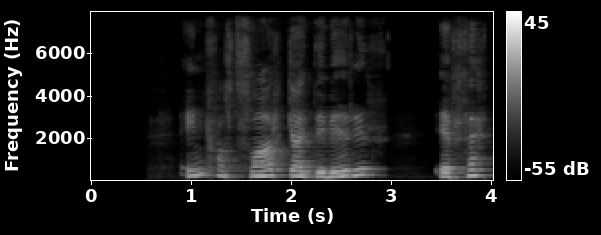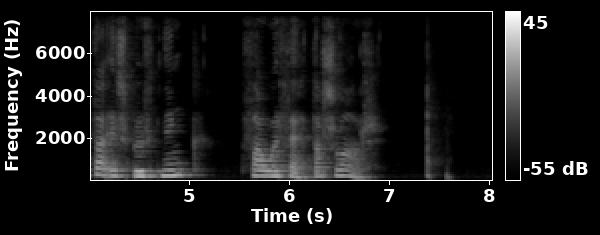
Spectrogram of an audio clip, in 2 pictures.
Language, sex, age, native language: Icelandic, female, 60-69, Icelandic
